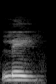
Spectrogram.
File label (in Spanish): "lei", Silabas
